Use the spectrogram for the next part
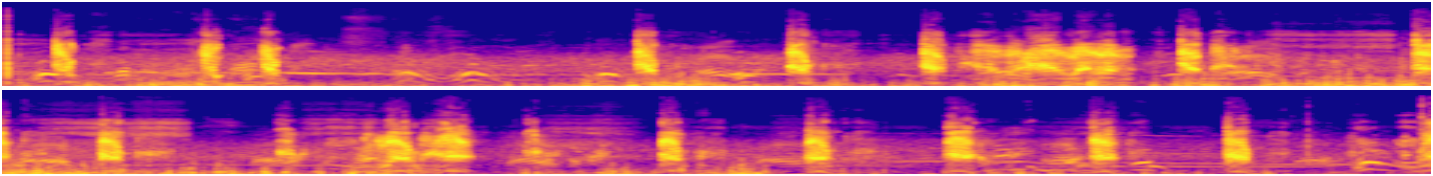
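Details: Ares, a Staffordshire Bull Terrier puppy in protection training, barks in short bursts spaced about a second apart across the stretch, with a handler talking and a steady tonal hum in the background.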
